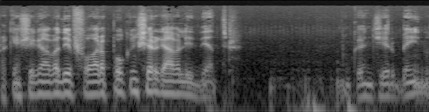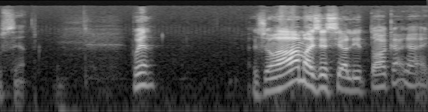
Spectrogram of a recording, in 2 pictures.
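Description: A man with a bright, sharp tone and vocal fry speaks at a moderate pace and medium pitch, his pitch swinging very widely between long, frequent pauses. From Rio Grande do Sul, Brazil (near Tupanciretã). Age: 70s. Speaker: accordion player and record label founder. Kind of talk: casual interview.

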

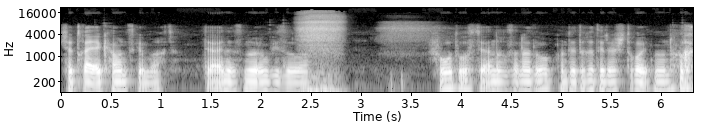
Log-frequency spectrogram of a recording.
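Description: Pausing long and often, a man speaks in a fairly low, monotone, flat voice whose loudness swings widely. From Lower Saxony, Germany (Braunschweig). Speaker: photographer and filmmaker. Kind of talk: casual chat.

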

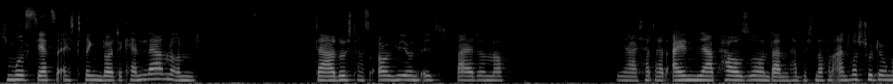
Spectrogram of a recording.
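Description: Talking fairly quickly, a woman at medium pitch keeps a flat, monotone delivery. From Brandenburg, eastern Germany (Cottbus). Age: 20s. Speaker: university student. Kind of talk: casual chat.

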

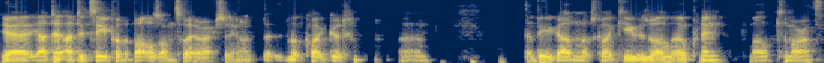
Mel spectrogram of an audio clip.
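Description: The speaker is a man with a Yorkshire accent. He talks at a fairly quick pace. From Yorkshire, York area. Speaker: beer podcast host. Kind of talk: casual chat.

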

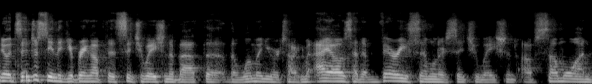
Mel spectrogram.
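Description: Somewhat breathy, a man speaks in a medium pitch with ordinary pitch variation. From Northern Ireland. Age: 50s. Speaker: leadership communication coach and author. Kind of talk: podcast interview.

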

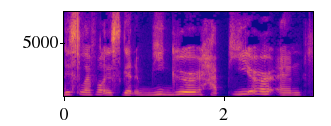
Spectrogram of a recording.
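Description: Speaking at a very slow pace, a woman has a dark, mellow tone and fairly even intonation. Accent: Indonesian. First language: Indonesian. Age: 20s. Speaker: podcaster. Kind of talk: personal monologue. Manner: halting.

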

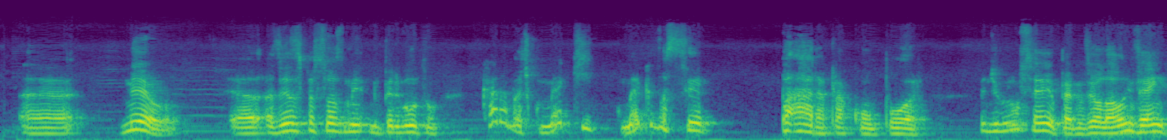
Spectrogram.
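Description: High-pitched man at a moderate pace with long, frequent pauses and music in the background. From southern Brazil, Pelotas, Rio Grande do Sul. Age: 50s. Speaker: musician and educator. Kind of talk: casual interview chat.

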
